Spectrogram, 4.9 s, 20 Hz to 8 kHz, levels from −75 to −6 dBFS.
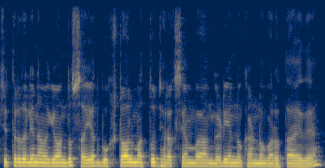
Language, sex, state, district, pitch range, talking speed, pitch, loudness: Kannada, male, Karnataka, Bidar, 140-155 Hz, 160 wpm, 145 Hz, -16 LUFS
